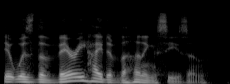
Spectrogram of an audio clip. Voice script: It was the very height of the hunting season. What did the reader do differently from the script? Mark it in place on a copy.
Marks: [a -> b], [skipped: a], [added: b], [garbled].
It was the very height of the hunting season.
